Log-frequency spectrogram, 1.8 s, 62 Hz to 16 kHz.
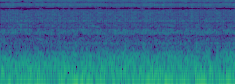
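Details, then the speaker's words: Chuwi RZBOX AMD Ryzen 7 mini PC at light use after reseating the memory cured a crackling coil-whine-like noise: only a low, soft, even hum, no sizzling or grinding; quiet and healthy. "ねまあたまにか深くかけるとねファンが回り出したりする音はするんだけど通常はねこんな感じでね静かですんでね"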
